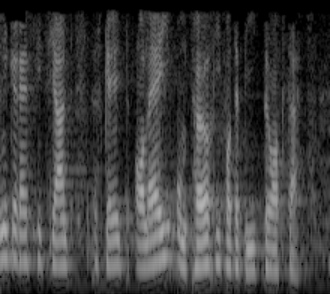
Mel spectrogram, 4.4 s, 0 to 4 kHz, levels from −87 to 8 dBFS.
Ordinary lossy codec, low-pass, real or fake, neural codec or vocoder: MP3, 24 kbps; 3.6 kHz; real; none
